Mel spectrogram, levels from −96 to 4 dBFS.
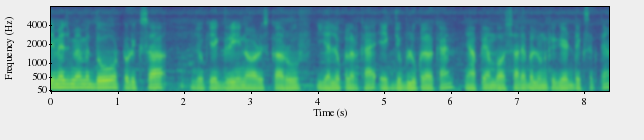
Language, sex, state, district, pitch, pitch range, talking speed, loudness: Hindi, male, Odisha, Khordha, 110 Hz, 110-120 Hz, 245 wpm, -17 LUFS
